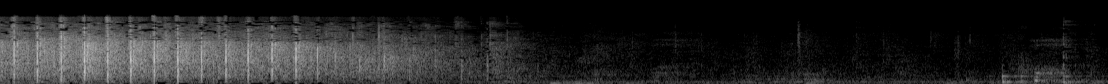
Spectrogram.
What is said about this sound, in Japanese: まずは皆さんで拍手を持って講談にお迎えしたいと思います。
